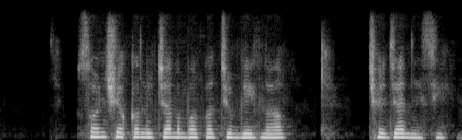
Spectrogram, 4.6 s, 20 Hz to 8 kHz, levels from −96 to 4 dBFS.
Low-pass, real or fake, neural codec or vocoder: 7.2 kHz; fake; codec, 16 kHz, 4.8 kbps, FACodec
